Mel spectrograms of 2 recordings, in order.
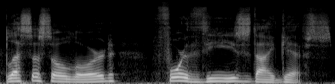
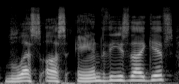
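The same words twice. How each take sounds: First: Slow, stressing the word "for"; mock the common wrong wording, slow and deliberate; wrong version. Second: Slow, stressing "and these thy gifts"; right version. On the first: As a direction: drawl "for these thy gifts" slowly, leaning on "for". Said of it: "people will say it wrong". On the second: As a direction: say "Bless us and these thy gifts" slowly, clearly. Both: Shown as a demonstration.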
